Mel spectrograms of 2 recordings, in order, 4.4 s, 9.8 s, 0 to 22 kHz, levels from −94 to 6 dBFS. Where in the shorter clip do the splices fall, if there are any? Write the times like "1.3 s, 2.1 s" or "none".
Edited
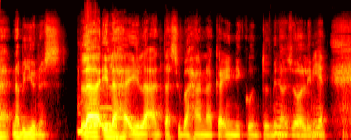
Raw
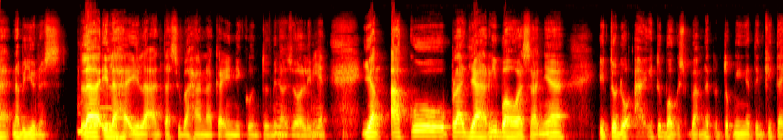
none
